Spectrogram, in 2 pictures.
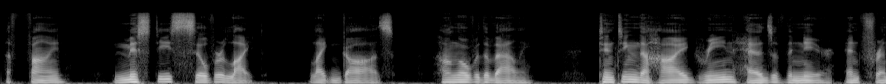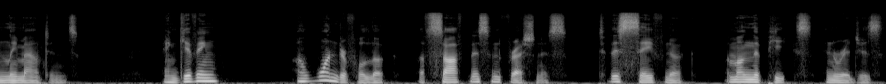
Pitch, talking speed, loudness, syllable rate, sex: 95 Hz, 135 wpm, -21 LUFS, 4.2 syllables/s, male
